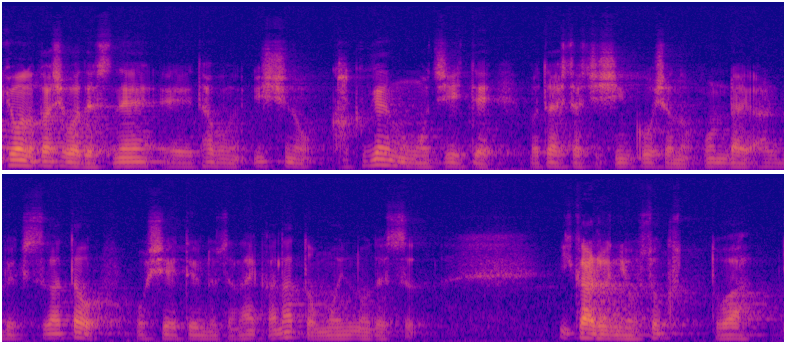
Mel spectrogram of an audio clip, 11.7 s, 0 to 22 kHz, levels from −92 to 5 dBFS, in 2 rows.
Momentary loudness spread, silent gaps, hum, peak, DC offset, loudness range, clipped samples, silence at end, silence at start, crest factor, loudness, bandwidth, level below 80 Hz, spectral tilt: 15 LU; none; none; -12 dBFS; under 0.1%; 4 LU; under 0.1%; 0 s; 0 s; 26 dB; -37 LUFS; over 20 kHz; -68 dBFS; -4 dB/octave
